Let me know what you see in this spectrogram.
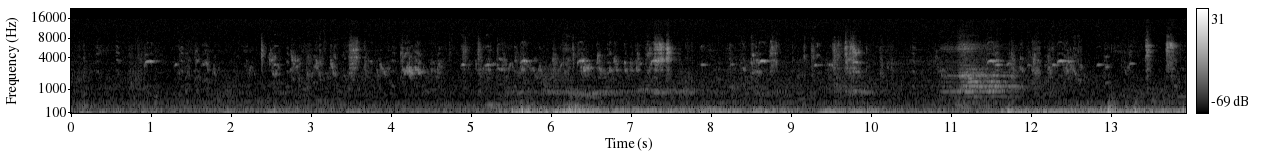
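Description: Faint birds chirping in short, scattered high notes, with one brief pitched call about eleven seconds in, over a low rumble that grows louder about halfway through.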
